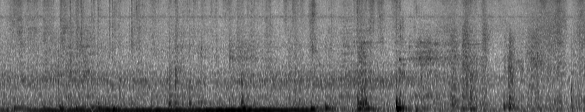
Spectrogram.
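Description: A low rumble for the first four and a half seconds as hands smooth a sheet of puff pastry dough on a wooden board. Then a few soft knocks as a wooden rolling pin is handled against the board, the sharpest about six seconds in.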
